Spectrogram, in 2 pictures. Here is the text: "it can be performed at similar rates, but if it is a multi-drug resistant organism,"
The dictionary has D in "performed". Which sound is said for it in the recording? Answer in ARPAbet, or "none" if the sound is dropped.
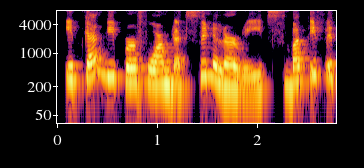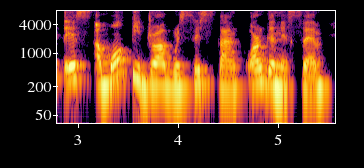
D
